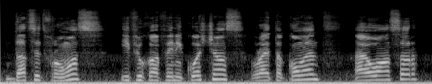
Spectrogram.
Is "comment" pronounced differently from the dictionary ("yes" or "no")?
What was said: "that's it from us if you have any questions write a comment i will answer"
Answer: no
